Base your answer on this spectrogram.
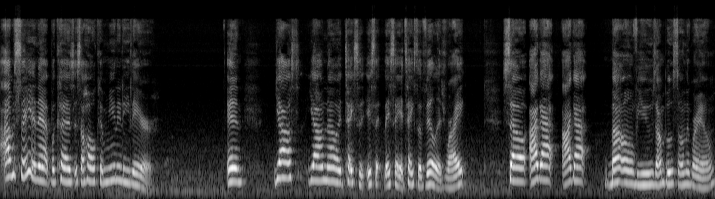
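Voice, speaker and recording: With an American accent, a woman speaks at a high pitch and a fairly slow pace, her intonation lively. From US South, Charlotte, North Carolina. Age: 50s. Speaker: expat vlogger and life coach. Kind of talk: casual livestream chat. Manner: animated.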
